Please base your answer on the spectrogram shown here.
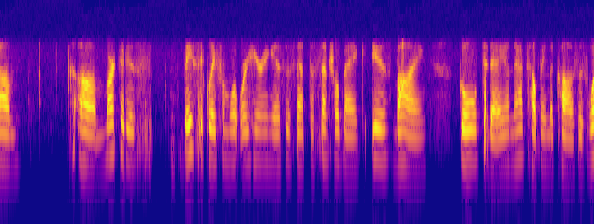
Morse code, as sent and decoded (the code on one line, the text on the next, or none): none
